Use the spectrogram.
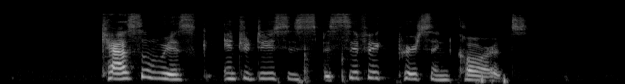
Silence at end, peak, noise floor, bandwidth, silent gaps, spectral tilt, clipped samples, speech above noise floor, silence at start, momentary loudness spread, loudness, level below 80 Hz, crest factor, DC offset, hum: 1 s; -8 dBFS; -73 dBFS; 11.5 kHz; none; -3.5 dB/octave; under 0.1%; 43 dB; 1 s; 16 LU; -29 LUFS; -66 dBFS; 24 dB; under 0.1%; none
